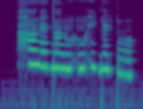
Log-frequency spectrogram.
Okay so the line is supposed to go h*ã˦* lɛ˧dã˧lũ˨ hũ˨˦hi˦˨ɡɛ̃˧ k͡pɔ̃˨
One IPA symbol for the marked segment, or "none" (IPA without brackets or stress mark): ã˦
